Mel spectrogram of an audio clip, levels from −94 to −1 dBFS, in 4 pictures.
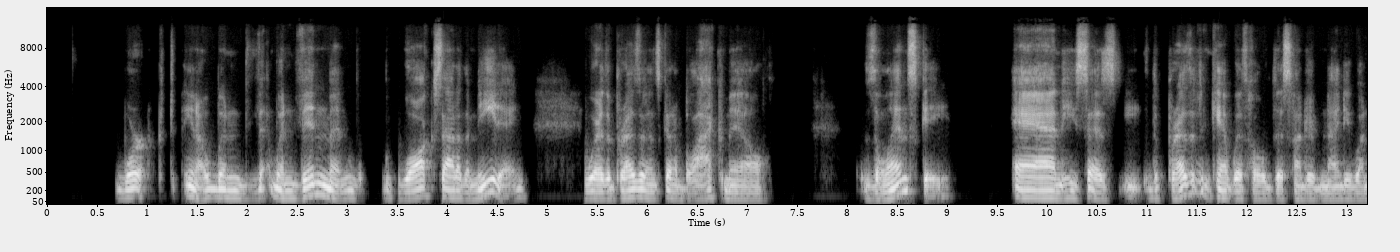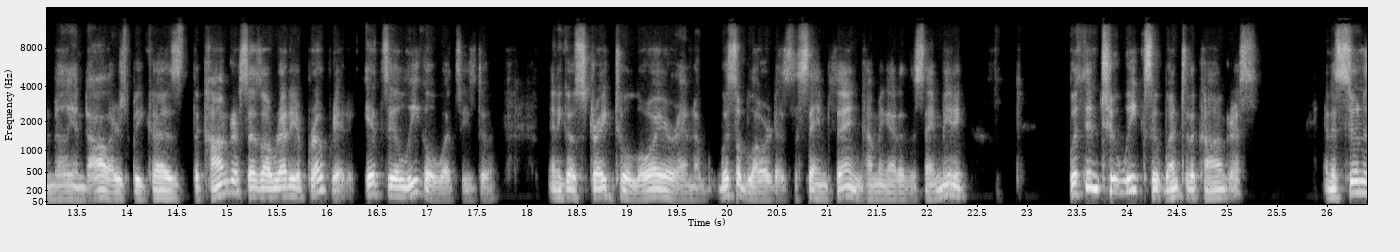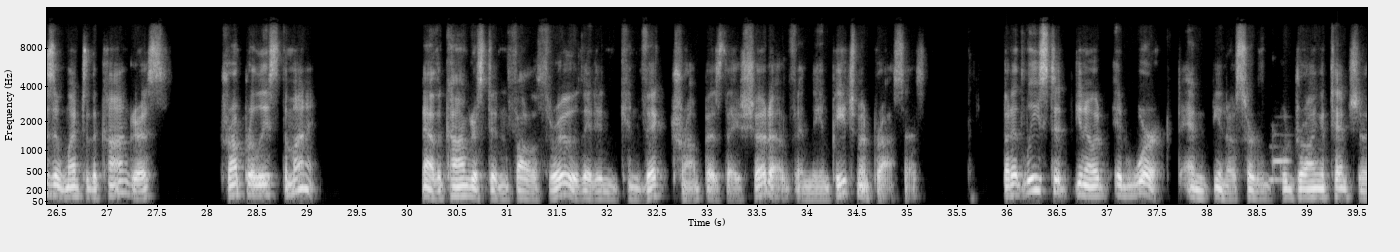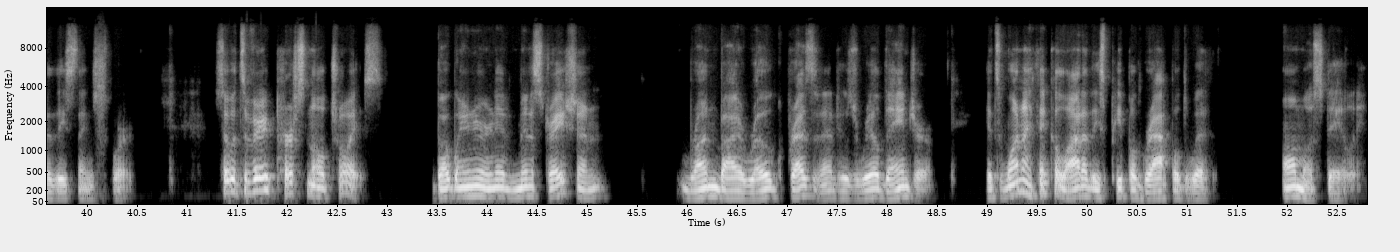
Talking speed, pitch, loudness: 175 wpm, 125 Hz, -16 LUFS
